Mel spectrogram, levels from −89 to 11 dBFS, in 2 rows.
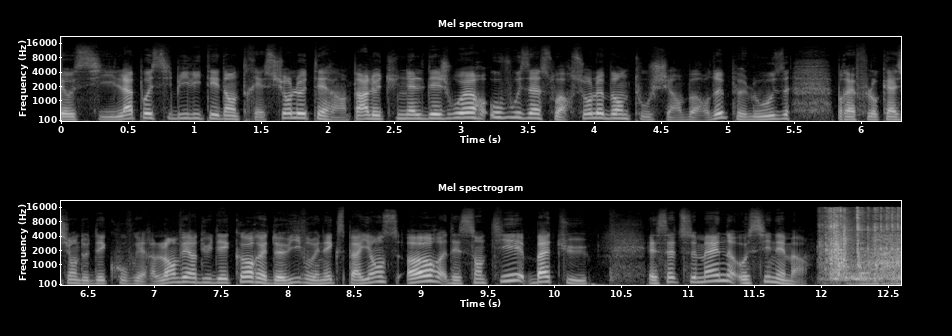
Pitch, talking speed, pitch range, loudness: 180 Hz, 220 wpm, 145-210 Hz, -23 LUFS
